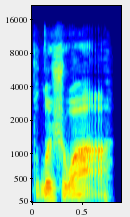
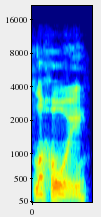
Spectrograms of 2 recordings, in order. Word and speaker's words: Lajoie: Nap Lajoie or Nap Lahoy, depending on how you want to pronounce it.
